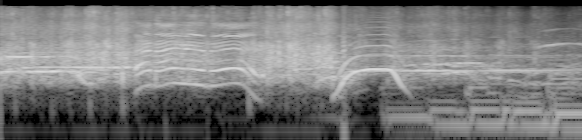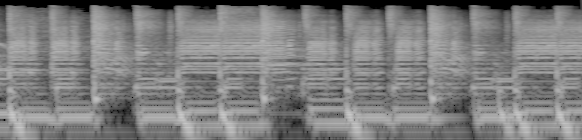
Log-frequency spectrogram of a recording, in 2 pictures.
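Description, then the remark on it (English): Loud audience applause and cheering with whistles fills the opening seconds, then a thumping, rhythmic music track kicks in and carries on while the clapping fades beneath it. “let's join me in clapping the wonderful Sarah Pascoe, Rose Matafeo and Jack Rich”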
